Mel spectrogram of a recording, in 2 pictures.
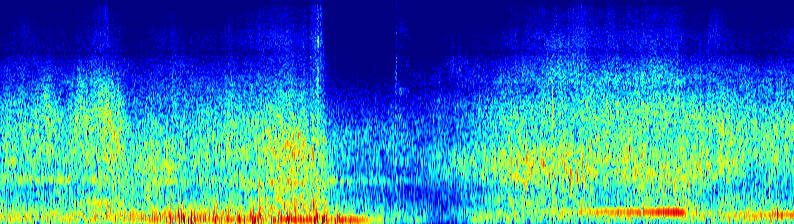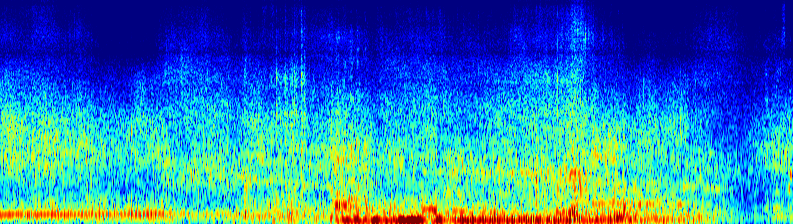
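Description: Highway traffic passing below: cars and trucks driving by with steady road noise. The sound dips to a lull about eight seconds in, and a heavy low rumble builds in the last third.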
